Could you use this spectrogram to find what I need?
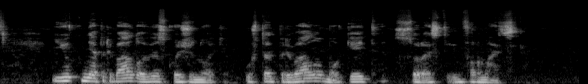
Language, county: Lithuanian, Šiauliai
